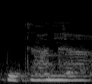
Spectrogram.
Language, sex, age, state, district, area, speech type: Manipuri, female, 45-60, Manipur, Churachandpur, urban, read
